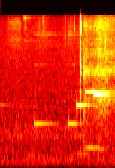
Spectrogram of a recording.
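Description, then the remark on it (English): A speaker's mobile phone goes off during a talk, ringing with a short run of clear electronic tones, each beep stepping to a different pitch, sounding alone over a faint background hiss. “Bit embarrassing when the speaker's phone goes off, isn't it?”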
